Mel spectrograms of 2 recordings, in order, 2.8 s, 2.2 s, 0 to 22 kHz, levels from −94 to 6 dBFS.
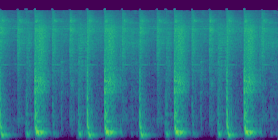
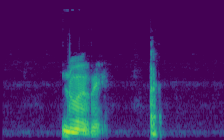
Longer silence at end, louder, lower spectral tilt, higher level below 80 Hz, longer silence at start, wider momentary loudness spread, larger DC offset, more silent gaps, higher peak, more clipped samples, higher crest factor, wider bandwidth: second, 0 s vs 0.7 s; about the same, -18 LUFS vs -16 LUFS; second, -1.5 dB/octave vs -8.5 dB/octave; second, -74 dBFS vs -60 dBFS; second, 0 s vs 0.6 s; second, 3 LU vs 13 LU; neither; neither; about the same, -2 dBFS vs -2 dBFS; neither; about the same, 18 dB vs 16 dB; first, 17 kHz vs 5.2 kHz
